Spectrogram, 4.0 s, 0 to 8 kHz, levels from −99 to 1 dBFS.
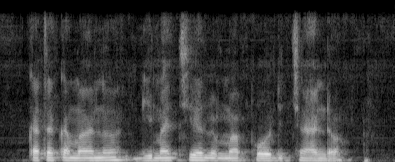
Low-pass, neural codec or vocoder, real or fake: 7.2 kHz; codec, 24 kHz, 6 kbps, HILCodec; fake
